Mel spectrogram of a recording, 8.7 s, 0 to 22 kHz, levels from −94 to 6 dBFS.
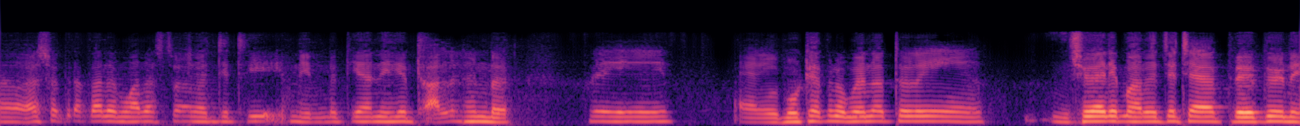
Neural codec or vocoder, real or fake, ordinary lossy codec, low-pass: codec, 16 kHz, 0.5 kbps, X-Codec, HuBERT features, trained on general audio; fake; none; none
